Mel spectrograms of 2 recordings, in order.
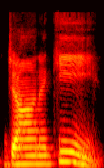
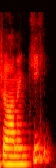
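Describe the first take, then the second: First: The final vowel is held long. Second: The final vowel is cut short. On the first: The speaker calls it right. "This is um, Dirga. So you have to say ki" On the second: The speaker calls it wrong. "not Janaki"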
